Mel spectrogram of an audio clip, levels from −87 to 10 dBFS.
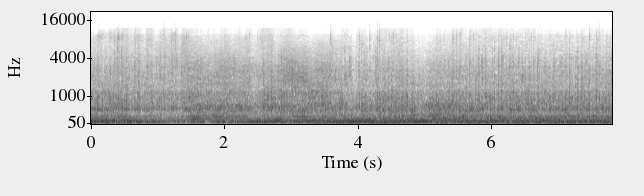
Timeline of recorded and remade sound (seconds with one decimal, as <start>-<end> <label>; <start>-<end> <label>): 0.0-3.9 remade; 3.9-7.8 recorded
